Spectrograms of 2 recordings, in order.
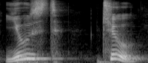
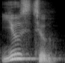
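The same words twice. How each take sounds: First: The d and t are said separately. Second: The d is dropped, linking into to. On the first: "tem que falar bem pausado" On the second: "o som é como se fosse isso aqui, ó, do primeiro. Use to"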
